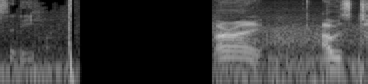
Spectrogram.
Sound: loud tap

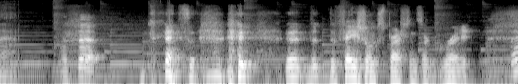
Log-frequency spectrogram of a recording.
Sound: laughing

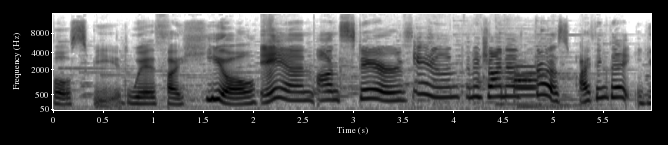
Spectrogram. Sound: beeps

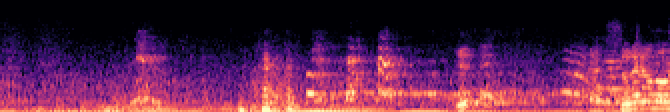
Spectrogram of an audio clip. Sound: laughter

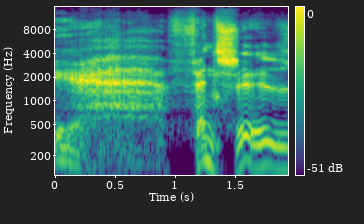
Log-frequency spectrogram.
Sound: Badger sighs

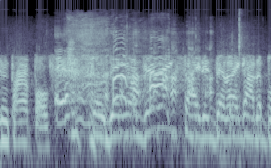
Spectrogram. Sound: laughter

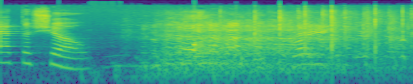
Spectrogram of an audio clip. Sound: laughter, applause

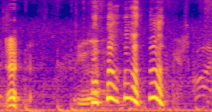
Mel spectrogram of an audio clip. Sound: laughs

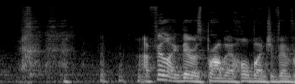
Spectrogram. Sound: laughs

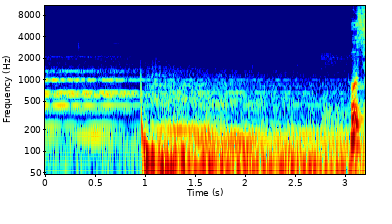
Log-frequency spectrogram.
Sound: fire crackles

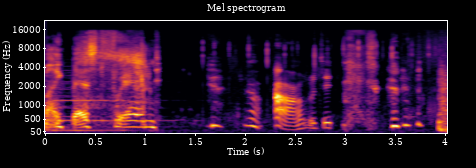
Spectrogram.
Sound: sobbing

